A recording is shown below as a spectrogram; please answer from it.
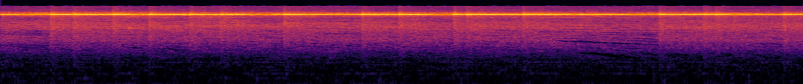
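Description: Faint steady hiss of background room noise, with a thin, constant high-pitched whine above it.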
